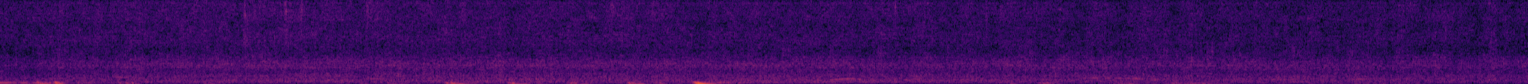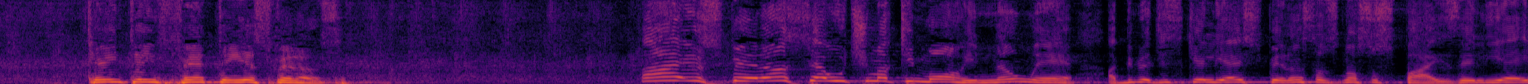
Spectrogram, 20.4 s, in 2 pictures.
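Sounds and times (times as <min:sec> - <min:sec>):
audience applauding: 0:00.0 - 0:15.8
speech: 0:10.8 - 0:12.6, 0:15.0 - 0:20.3.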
